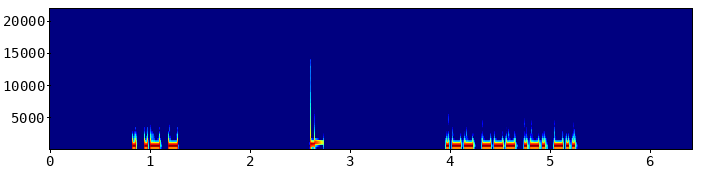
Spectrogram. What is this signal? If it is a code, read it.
Morse code, heard as a keyed tone, about 40 wpm, 700 Hz. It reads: EAT WORD
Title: Top 500 Words 40wpm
